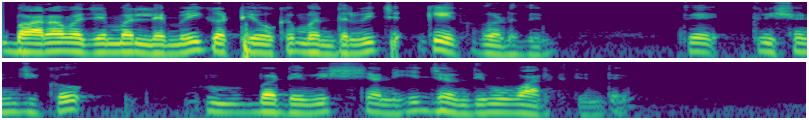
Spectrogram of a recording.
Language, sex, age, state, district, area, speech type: Dogri, male, 30-45, Jammu and Kashmir, Reasi, rural, spontaneous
